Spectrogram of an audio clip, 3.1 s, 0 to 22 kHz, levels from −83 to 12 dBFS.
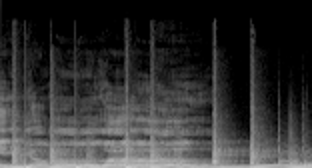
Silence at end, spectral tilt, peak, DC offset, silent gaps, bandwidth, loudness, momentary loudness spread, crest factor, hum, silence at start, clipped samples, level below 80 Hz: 0 s; -6.5 dB/octave; -2 dBFS; under 0.1%; none; 12.5 kHz; -14 LUFS; 5 LU; 10 dB; none; 0 s; under 0.1%; -18 dBFS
